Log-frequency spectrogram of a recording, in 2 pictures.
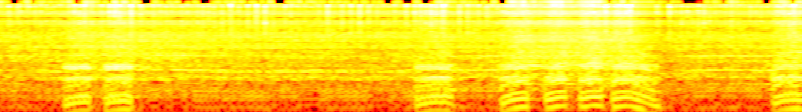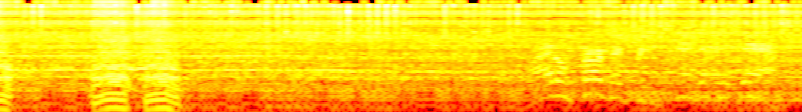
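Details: Free used two-stroke leaf blower that reportedly wouldn't run right, after fuel fitting/crush washer work, before high-speed screw adjustment: fires in short sputtering bursts with gaps, never settles; rough running.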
